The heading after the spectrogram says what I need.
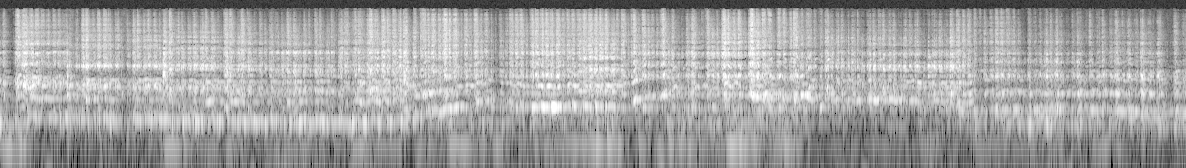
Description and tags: guitar string rubbed with coin
guitar strings rubbed rapidly with a metal coin to make a sort of eery shaking sound
coin, eery, guitar, rub, shaking, string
